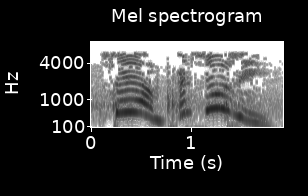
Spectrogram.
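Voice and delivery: high, drawn-out shout of greeting. A narrator's reading. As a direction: call out their names, slow and high. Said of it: "shouted Benny".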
